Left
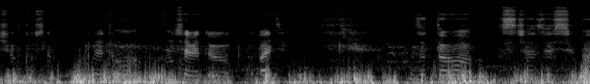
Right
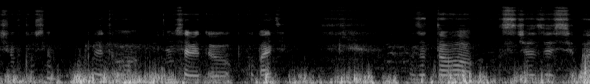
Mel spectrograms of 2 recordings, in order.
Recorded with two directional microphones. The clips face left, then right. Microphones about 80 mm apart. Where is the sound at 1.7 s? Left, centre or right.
Right.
